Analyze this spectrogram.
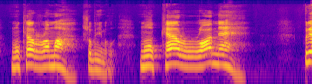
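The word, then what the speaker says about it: مكرمة: Ра здесь твердая. Мукаррамah. После твердого ра нужно быть внимательным, чтобы мим не произносилось твердо. Мукаррама, чтобы не было.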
